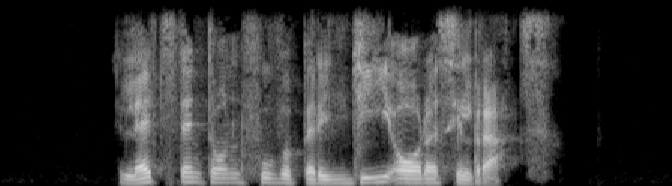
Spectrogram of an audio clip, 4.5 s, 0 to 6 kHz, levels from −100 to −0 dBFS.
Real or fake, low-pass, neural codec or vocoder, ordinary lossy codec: real; 5.4 kHz; none; Opus, 64 kbps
